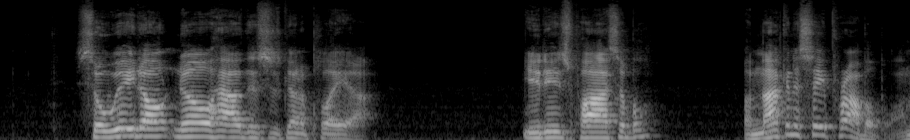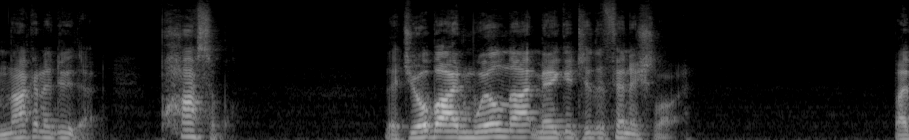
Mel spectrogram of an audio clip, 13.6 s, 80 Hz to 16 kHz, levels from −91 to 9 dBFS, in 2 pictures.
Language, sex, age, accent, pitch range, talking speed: English, male, 60-79, American, 115-170 Hz, 170 wpm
